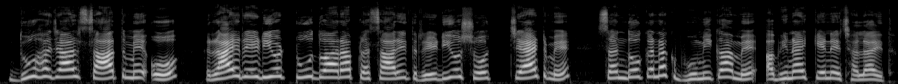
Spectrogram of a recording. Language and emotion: Maithili, neutral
